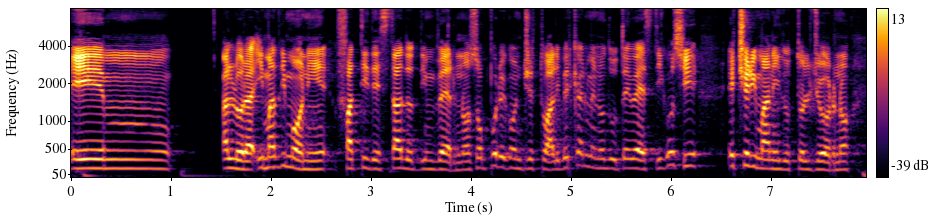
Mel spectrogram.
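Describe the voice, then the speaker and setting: A man with an ordinary speaking voice talks at a fairly high pitch. His pace is fairly quick and his intonation fairly even. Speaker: podcast host. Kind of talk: casual chat. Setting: studio. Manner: joking.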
